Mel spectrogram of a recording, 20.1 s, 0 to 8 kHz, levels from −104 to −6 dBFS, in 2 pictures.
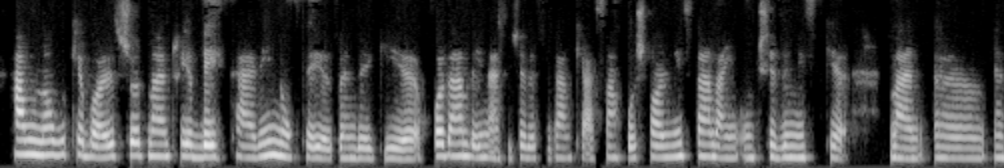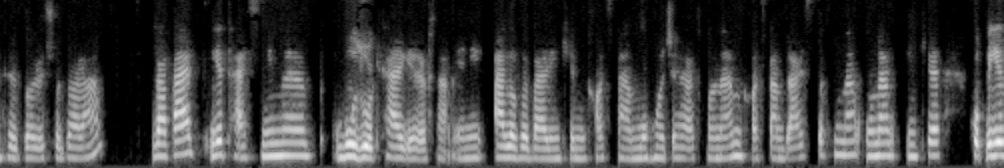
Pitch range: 195-240 Hz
